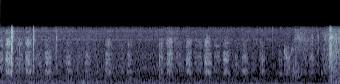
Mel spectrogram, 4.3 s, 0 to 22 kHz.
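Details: Stray female Welsh Springer Spaniel awaiting adoption, recorded 18 August 2012, panting in rapid airy puffs with a few sharper clicks, as a man's voice asks her questions.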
